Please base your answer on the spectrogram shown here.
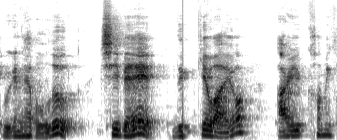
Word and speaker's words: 집에: But one question here I pronounce 오늘 집에 늦게 와요 집에 not the s sound you know why because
